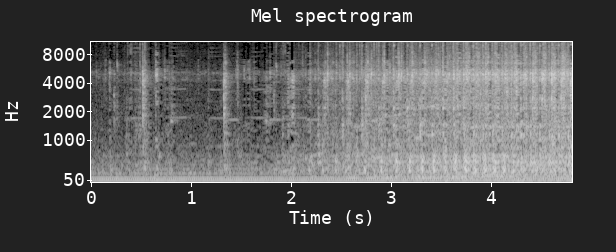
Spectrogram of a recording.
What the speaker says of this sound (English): it's going to do a foundation stitch of a zigzag, and then it will do the satin stitch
